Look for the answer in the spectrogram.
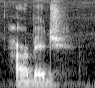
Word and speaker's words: Harbaugh: Harbach? Harbage? Harbage. H A R B A U G H.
